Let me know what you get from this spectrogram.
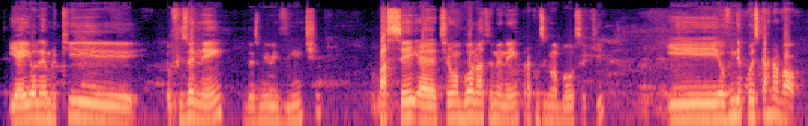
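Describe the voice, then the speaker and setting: Moderate pace, fairly even intonation, and long, frequent pauses. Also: man, fairly high pitch for a man. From Brazil, Brasília. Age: 20s. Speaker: philosophy student. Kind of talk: casual chat.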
